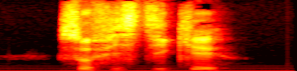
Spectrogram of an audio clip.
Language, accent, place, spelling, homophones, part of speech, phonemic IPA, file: French, France, Lyon, sophistiquer, sophistiquai / sophistiqué / sophistiquée / sophistiquées / sophistiqués / sophistiquez, verb, /sɔ.fis.ti.ke/, LL-Q150 (fra)-sophistiquer.wav
- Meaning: 1. to falsify 2. to corrupt 3. (rare) to use sophistic arguments 4. to render more sophisticated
